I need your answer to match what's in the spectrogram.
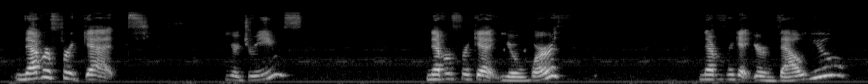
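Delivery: choking up, teary-eyed. Answering what to tell a younger self, getting teary-eyed. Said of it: "And I'm getting teary-eyed".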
